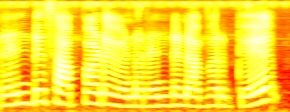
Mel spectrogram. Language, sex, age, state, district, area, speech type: Tamil, female, 45-60, Tamil Nadu, Cuddalore, rural, spontaneous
